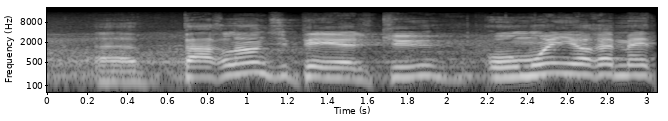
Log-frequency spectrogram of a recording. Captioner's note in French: Murmures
